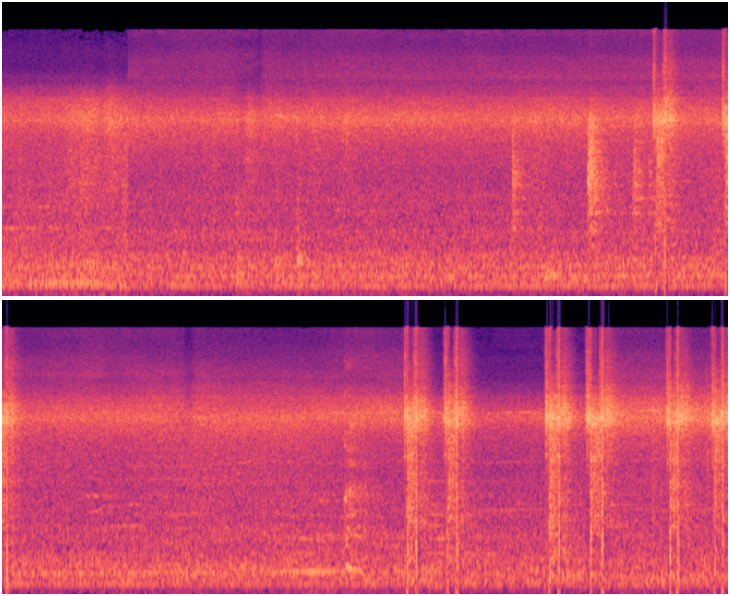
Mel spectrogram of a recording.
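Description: Pneumatic brad nailer firing brads into the edge of a wooden cabinet panel: short, sharp air-driven shots, mostly in pairs, about eight in all, most of them in the last few seconds, over a steady hiss.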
